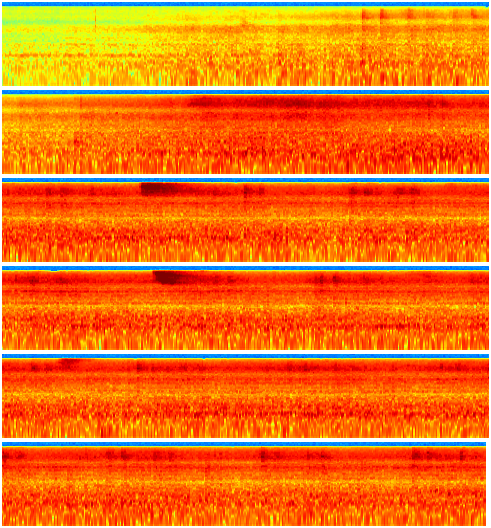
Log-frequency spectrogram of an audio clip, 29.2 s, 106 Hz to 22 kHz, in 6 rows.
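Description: A container freight train hauled by an EF510 electric locomotive, approaching and passing: the running noise of wheels on rails grows louder over the first several seconds, then holds steady as the wagons roll by. Three brief high squeals come through near the middle.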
